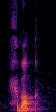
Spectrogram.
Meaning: 1. basil 2. vase
- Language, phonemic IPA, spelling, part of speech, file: Moroccan Arabic, /ħbaq/, حبق, noun, LL-Q56426 (ary)-حبق.wav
